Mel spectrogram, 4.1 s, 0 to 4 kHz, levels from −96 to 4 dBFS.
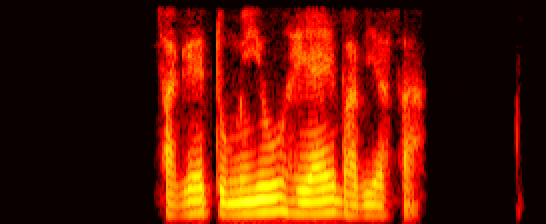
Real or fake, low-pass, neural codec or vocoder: real; 3.6 kHz; none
